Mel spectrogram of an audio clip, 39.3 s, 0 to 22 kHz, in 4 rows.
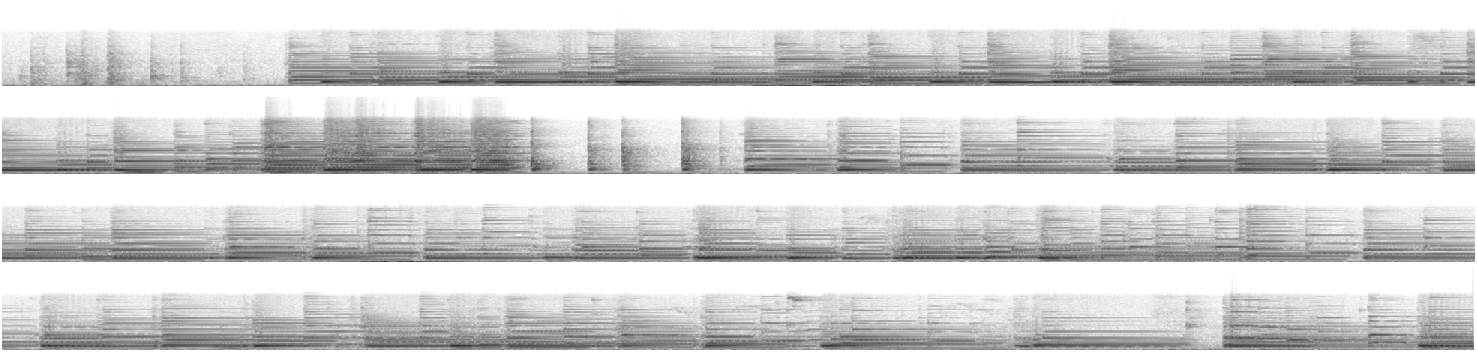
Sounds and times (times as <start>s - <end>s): Acoustic guitar: 0.0s - 39.2s
Strum: 0.0s - 39.2s.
